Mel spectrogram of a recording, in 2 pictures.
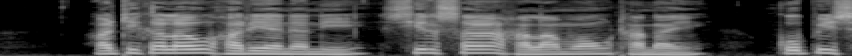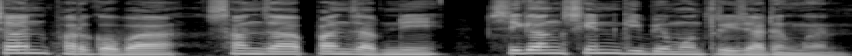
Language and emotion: Bodo, neutral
